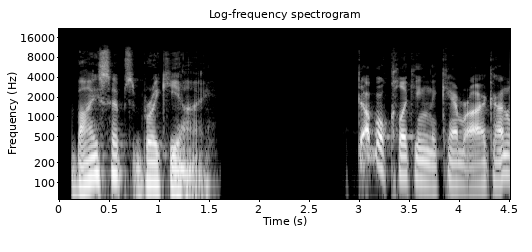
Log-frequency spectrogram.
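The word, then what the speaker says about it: biceps brachii: clicking the icon once you can hear the name pronounced properly biceps Breaky eye double clicking the camera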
